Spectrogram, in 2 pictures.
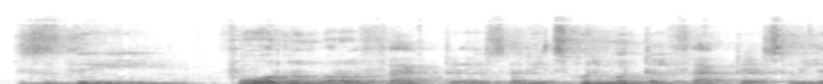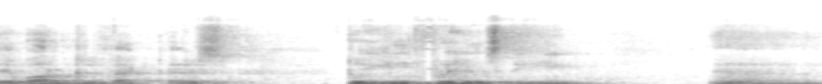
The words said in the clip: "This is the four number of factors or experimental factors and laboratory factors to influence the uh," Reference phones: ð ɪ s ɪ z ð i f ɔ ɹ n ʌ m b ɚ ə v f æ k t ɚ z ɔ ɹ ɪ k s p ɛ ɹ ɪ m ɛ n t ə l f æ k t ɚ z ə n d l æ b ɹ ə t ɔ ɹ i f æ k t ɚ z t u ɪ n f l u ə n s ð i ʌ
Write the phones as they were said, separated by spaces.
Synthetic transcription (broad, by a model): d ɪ s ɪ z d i f ɔ ɹ n ʌ m b ɚ ə v f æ k t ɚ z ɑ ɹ ɪ k s p ɛ ɹ ɪ m ɛ n t ə l f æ k t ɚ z ə n d l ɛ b ɹ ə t ɹ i f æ k t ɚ s t u ɪ n f l u ə n s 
